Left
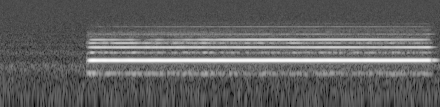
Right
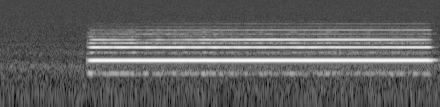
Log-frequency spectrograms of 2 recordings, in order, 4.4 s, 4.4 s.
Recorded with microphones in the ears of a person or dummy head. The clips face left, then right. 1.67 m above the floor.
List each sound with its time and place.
0.9 s a flute: 25° left (ahead or behind), 1.4 m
